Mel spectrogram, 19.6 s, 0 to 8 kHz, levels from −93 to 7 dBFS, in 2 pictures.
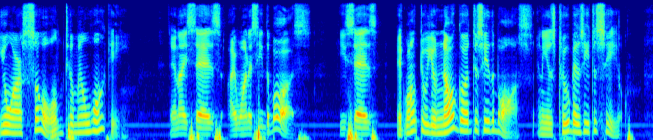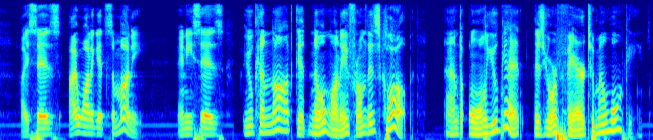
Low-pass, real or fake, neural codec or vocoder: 7.2 kHz; real; none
